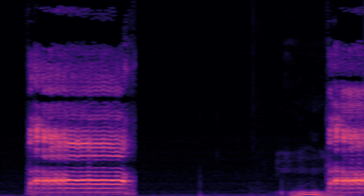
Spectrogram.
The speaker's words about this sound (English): That's a goat. Yeah. That is a goat. Yeah. It is a goat. And I think there's one more goat to boot.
